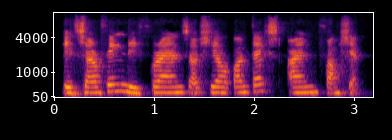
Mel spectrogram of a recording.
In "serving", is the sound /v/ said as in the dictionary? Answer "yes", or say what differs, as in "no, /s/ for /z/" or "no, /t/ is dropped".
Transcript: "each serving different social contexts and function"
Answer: no, /f/ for /v/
